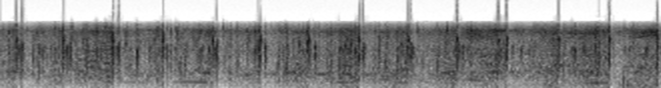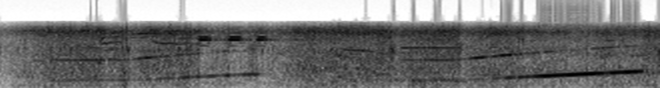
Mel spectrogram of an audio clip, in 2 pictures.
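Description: Crowd clapping, then about halfway a fire engine's siren sounds, twice winding upward in pitch over about a second.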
